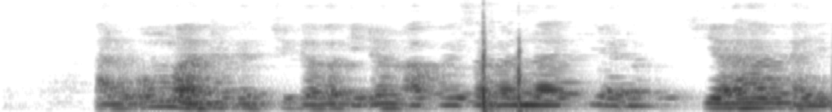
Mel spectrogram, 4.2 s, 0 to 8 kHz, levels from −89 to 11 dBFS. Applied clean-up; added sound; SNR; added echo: classical method WPE with log-MMSE.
